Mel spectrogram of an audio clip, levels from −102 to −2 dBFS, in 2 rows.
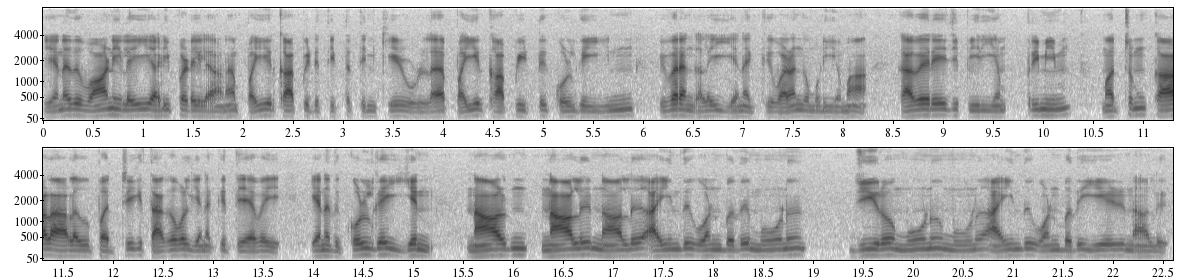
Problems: constant background noise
